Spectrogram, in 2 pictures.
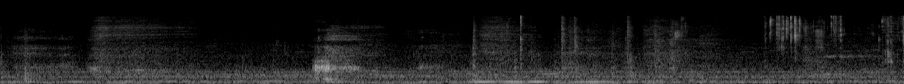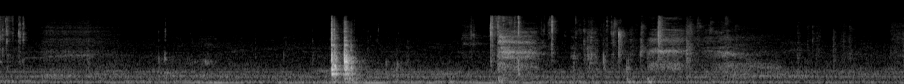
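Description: A man scrubs his teeth with a toothbrush.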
